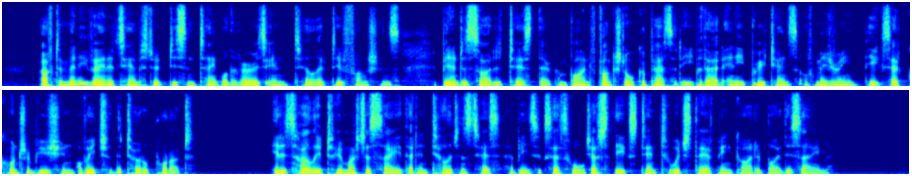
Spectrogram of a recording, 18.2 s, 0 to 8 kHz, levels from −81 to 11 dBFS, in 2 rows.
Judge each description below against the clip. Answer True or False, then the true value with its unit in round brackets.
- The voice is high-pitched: False (110 Hz)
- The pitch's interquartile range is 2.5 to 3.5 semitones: True (3.2 semitones)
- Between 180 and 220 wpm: True (195 wpm)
